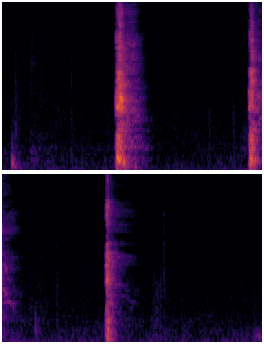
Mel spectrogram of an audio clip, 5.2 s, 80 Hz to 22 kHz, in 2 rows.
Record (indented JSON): {
  "three_cough_length": "5.2 s",
  "three_cough_amplitude": 3208,
  "three_cough_signal_mean_std_ratio": 0.19,
  "survey_phase": "alpha (2021-03-01 to 2021-08-12)",
  "age": "45-64",
  "gender": "Female",
  "wearing_mask": "No",
  "symptom_none": true,
  "smoker_status": "Ex-smoker",
  "respiratory_condition_asthma": true,
  "respiratory_condition_other": false,
  "recruitment_source": "REACT",
  "submission_delay": "1 day",
  "covid_test_result": "Negative",
  "covid_test_method": "RT-qPCR"
}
